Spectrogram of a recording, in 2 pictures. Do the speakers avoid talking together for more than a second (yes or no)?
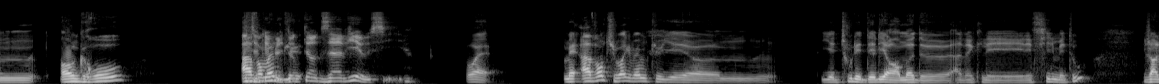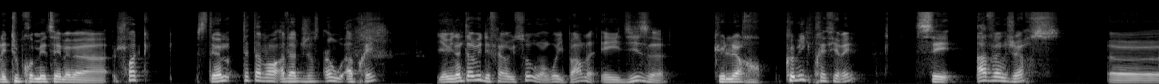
yes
